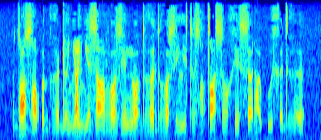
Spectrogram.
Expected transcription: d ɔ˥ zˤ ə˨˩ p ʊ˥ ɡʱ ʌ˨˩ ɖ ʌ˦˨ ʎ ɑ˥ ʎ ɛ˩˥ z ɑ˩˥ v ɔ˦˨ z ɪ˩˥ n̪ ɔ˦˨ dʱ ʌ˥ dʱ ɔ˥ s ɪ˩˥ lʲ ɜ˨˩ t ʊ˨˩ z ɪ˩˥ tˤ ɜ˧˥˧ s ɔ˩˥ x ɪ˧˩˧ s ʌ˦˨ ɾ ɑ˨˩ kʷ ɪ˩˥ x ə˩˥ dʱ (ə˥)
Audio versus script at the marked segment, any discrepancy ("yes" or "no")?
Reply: yes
